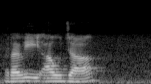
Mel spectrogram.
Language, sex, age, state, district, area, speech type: Sindhi, male, 30-45, Maharashtra, Thane, urban, spontaneous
